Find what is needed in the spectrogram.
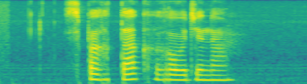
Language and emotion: Russian, neutral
